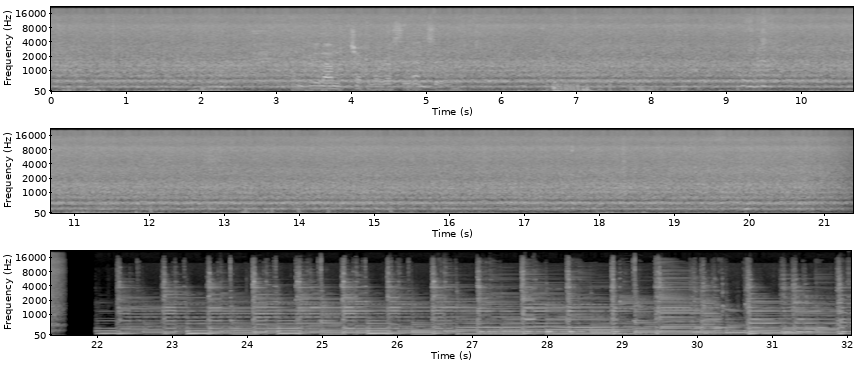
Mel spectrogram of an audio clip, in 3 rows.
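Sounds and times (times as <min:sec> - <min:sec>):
bee colony humming: 0:00.0 - 0:21.6.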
